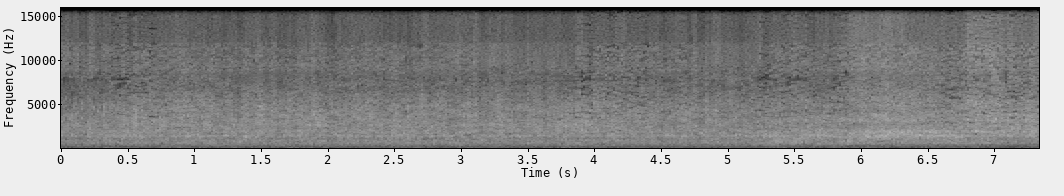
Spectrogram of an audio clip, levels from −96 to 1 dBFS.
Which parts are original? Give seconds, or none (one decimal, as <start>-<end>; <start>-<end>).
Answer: 0.0-0.7; 3.8-4.4; 5.1-5.9; 6.5-7.3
